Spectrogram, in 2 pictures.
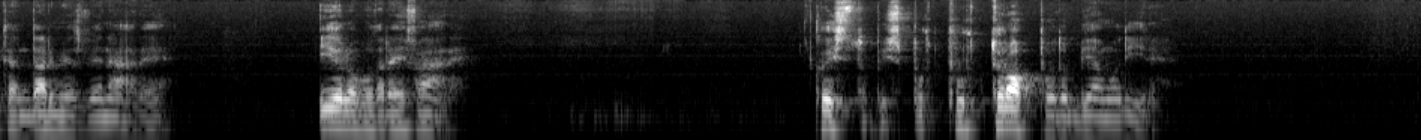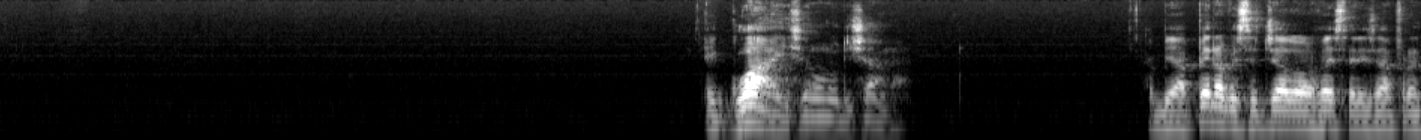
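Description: A middle-aged man speaks calmly and thoughtfully into a nearby microphone, with long pauses.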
